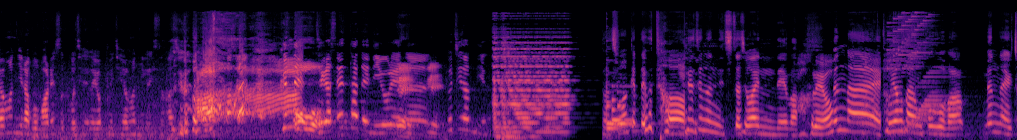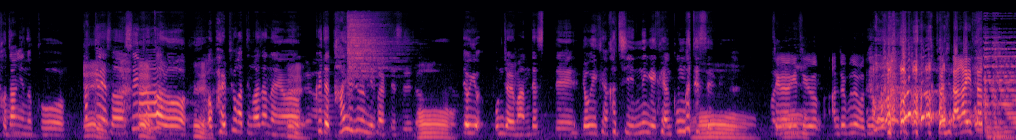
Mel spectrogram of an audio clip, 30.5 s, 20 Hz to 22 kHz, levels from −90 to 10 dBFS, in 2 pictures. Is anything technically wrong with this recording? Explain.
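Yes. Across the whole clip the level pumps and thins, with held and fading sound sinking while sharp onsets push through, a swing of about 15 dB. A noise suppressor built for speech was left on, mistaking steady tones, ambience and decays for noise.

Sound cut by the noise suppressor is clearest at 0.08–2.9, 4.98–7.4, 8.56–9.88, 11.56–12.18, 14.44–16.53, 18.05–20.05, 21.03–24.34 and 26.37–27.76 s. Sustained parts dip by about 19–20 dB, and by about 9 dB at 11.56 s, as the suppressor clamps down on them.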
